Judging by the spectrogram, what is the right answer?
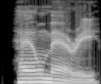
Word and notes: hail mary: British English

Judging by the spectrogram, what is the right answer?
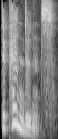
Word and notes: dependence: British English

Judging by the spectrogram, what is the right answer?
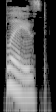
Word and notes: blazed: British English

